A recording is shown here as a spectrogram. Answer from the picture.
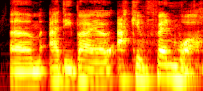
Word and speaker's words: Adebayo Akinfenwa: We have got the one and only Adebayo Akinfenwa.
